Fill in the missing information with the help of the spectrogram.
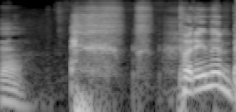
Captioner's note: chuckles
